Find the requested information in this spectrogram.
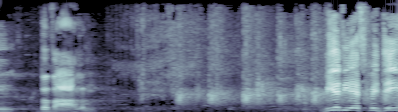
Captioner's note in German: Beifall SPD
